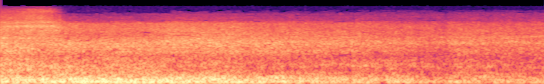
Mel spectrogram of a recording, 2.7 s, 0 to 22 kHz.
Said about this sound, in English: Okay, now we see the DHL 757-200 come into view. It looks like the spoiler panels are up, so yep, they are. Completely lost hydraulics. I can hear the thrust reversers.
